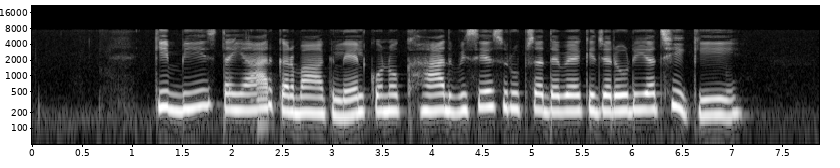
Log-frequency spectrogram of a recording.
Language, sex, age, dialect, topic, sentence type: Maithili, female, 31-35, Bajjika, agriculture, question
